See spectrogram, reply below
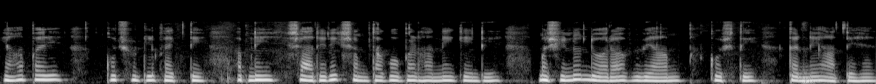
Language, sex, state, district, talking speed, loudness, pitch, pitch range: Hindi, female, Uttarakhand, Tehri Garhwal, 125 wpm, -14 LUFS, 185 Hz, 175-200 Hz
